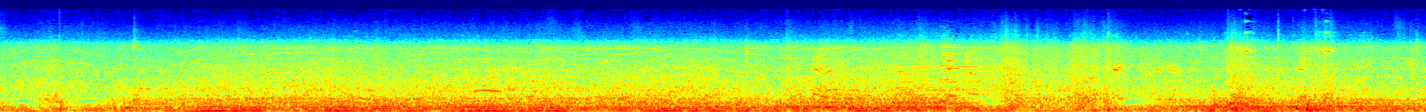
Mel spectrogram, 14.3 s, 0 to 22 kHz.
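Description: Volvo B10M bus's inline-six diesel engine running loud under way: a steady low drone that eases briefly a few times, with a faint high whine rising and falling above it.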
